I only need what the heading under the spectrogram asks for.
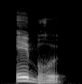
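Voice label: "hebreu", French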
